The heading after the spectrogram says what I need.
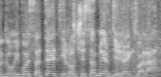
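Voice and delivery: ordinary delivery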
